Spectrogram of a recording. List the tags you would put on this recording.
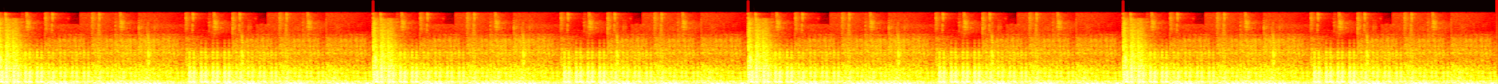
Instrument samples > Percussion
Ambient Weird Industrial Alien Loopable Dark Underground Packs Soundtrack Samples Drum Loop

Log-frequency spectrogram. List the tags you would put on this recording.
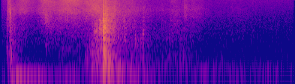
Sound effects > Objects / House appliances
falling furniture home human movement sofa

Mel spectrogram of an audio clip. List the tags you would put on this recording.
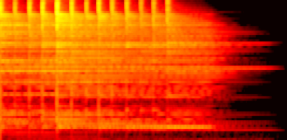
Music > Solo instrument
Crash Custom Cymbal Cymbals Drum Drums FX GONG Hat Kit Metal Oneshot Paiste Perc Percussion Ride Sabian

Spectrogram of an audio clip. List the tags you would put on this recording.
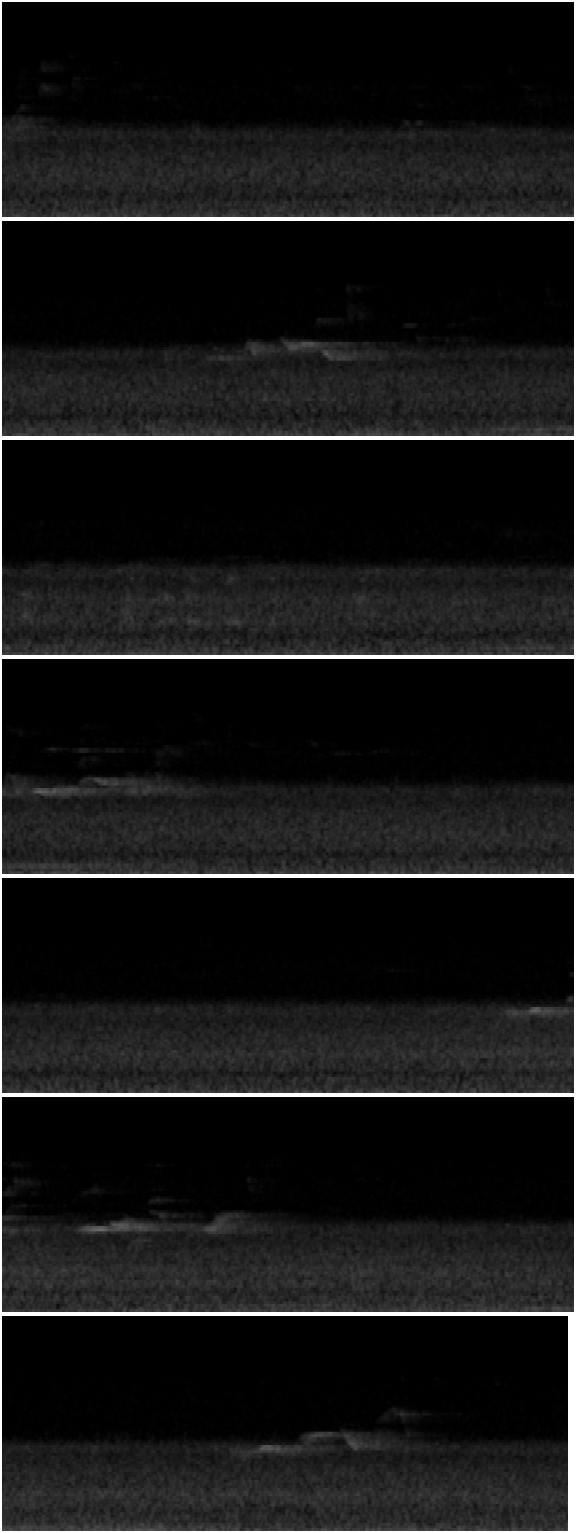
Soundscapes > Nature
phenological-recording soundscape natural-soundscape alice-holt-forest field-recording meadow

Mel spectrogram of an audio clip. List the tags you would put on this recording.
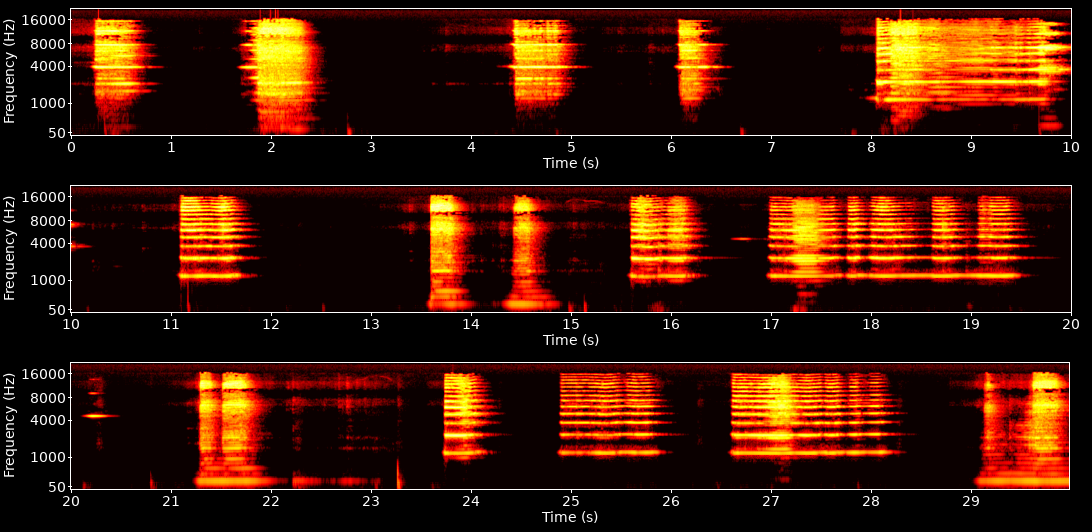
Sound effects > Other mechanisms, engines, machines
annoying loud metal Phone-recording screech squeal

